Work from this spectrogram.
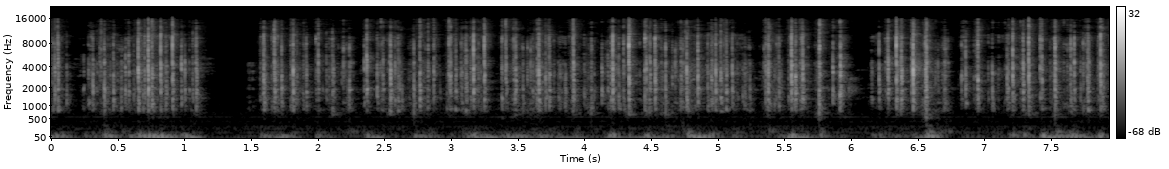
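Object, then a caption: Mechanical keyboard with plastic keycaps. Fingertips of both hands type continuously on a compact 60% MOD-L mechanical keyboard with a black case, white and black plastic keycaps, and linear switches. A dense run of quick, bright clacks with a soft low thock beneath them, each dying out almost at once. The typing pauses briefly just after the first second and dips again around the sixth second.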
